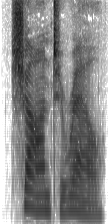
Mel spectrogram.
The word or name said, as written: chanterelle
